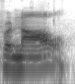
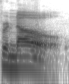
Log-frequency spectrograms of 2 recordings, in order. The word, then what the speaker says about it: Renault: Like Renault. Looks like Renaol, but it's Renault. Same number of syllables, I guess.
